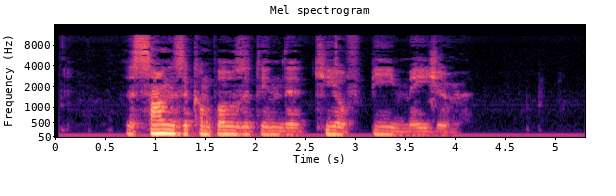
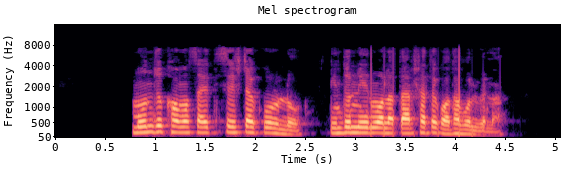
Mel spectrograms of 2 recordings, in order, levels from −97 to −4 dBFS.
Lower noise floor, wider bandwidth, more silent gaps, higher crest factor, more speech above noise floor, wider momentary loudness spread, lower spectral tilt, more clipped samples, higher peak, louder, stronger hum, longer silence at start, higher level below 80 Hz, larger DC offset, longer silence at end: second, -49 dBFS vs under -90 dBFS; first, 11.5 kHz vs 7.6 kHz; neither; about the same, 20 dB vs 16 dB; second, 30 dB vs over 72 dB; first, 16 LU vs 11 LU; second, -6 dB/octave vs -8 dB/octave; neither; about the same, 0 dBFS vs -2 dBFS; about the same, -20 LUFS vs -19 LUFS; neither; about the same, 0.7 s vs 0.8 s; first, -44 dBFS vs -56 dBFS; neither; first, 1.25 s vs 0.6 s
